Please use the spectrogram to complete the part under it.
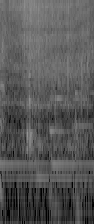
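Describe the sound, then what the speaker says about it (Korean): Green onion (daepa) sizzles and fries in a pan, a soft continuous crackle with small pops and a faint stirring scrape, quiet and close with no talking. "익히면서 여기에 대파가 들어갑니다"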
